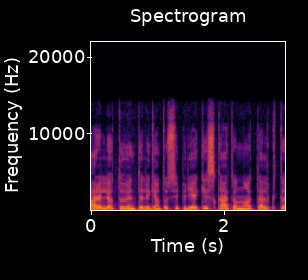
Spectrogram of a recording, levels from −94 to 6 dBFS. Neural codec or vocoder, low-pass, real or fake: none; 14.4 kHz; real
